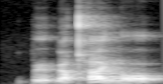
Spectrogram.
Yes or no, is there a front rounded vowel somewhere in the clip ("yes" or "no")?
yes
